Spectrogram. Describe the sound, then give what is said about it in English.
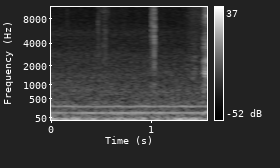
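Steady low engine drone and road rumble inside a moving car on the drive home, with a constant hum and a couple of faint brief clicks or rustles near the end. No one speaks. “Just spitting truths by myself in my car on the drive home.”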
